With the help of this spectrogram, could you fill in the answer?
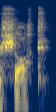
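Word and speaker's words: Shough: You know, the poor man's name is Tyler Shock. you know, let let's at least get his name pronounced correctly, even if we're going to disparrage him correctly.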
